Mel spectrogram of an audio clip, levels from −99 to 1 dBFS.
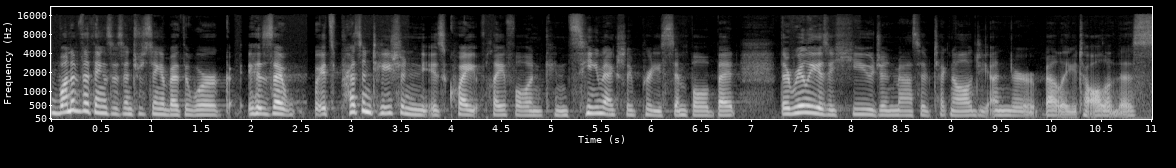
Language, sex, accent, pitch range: English, female, American, 150-175 Hz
